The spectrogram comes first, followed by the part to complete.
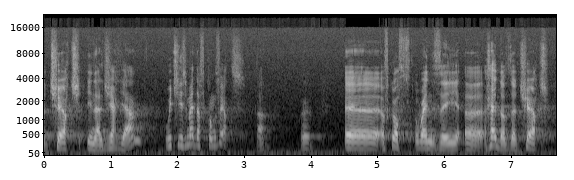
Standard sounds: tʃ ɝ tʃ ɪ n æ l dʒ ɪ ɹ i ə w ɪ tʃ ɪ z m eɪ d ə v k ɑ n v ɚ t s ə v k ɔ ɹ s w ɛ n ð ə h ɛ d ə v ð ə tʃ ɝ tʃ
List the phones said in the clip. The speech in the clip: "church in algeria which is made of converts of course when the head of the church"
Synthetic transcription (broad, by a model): tʃ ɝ tʃ ɪ n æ l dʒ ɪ ɹ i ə w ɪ tʃ ɪ z m eɪ d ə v k ɑ n v ɚ t s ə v k ɔ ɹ s w ɛ n ð ə h ɛ d ə v ð ə tʃ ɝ tʃ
